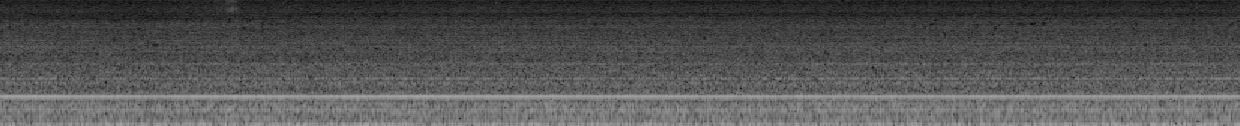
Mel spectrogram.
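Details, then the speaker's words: Pool heater with a no-heat fault, start of the heating sequence after checking the wiring: the inducer motor kicks on with a steady, even whirr and a constant high tone, no knocks or wobble; normal startup before the igniter glows. "Now you can hear the inducer motor kicked on, so that's that whirling sound that you're hearing right now."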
